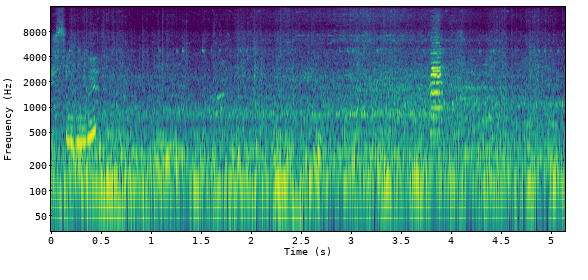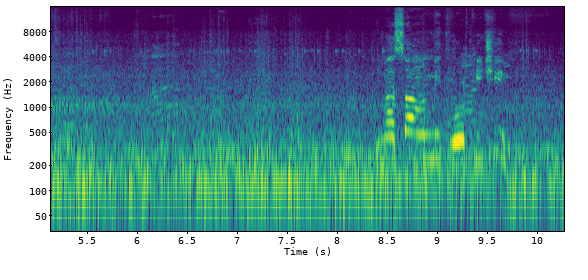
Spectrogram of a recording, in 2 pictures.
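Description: Steady low rumble of a car's engine and tyres heard from inside the cabin, with a short horn toot about four seconds in.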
